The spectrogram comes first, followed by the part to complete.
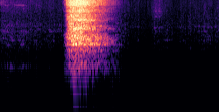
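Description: A man's single short sigh, a breath let out close to the microphone, about half a second long and coming a little over half a second in.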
